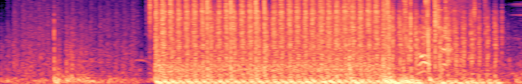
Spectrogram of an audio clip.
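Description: Rapid automatic gunfire in Call of Duty Modern Warfare breaks out loud and close after a quieter opening with a few faint shots, hammering steadily for several seconds.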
